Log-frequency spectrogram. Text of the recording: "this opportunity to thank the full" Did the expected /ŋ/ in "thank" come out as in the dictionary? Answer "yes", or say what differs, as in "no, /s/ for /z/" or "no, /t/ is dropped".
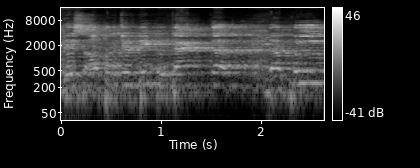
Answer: no, /ŋ/ is dropped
